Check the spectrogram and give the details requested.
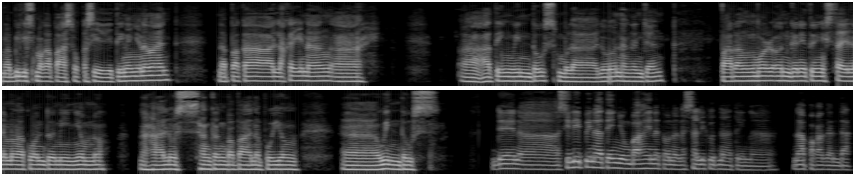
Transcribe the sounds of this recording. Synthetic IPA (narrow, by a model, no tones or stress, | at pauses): mɐbɪlɪsmɐkɐpaːsok̚kːɐsɛt̪ɪnɐnɲonɐmanː | ɐpɐkɐlɐkɛnɐŋa | ʔaʔaːt̪ɪŋwɪnd̪o̞wsmʊlaloːʔonhɐŋɡaŋd͡ʒan | paːɾɐŋmoɹʔonɡɐnɪt̪o̞jʊŋst̪ajlnɐŋmɐŋakond̪ominjʊmno̞ | nɐɦaːlo̞shɐŋɡaŋbɐbaːnɐpʊjʊŋ | ʔawɪnd̪ows | d̪ɛnasɪliːpɪnaːt̪ɪnjʊŋbaːɦɐjnɐt̪o̞nɐnasɐlɪkod̪̚naːt̪ɪnːɐ | nɐpɐkɐɡɐnd̪a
